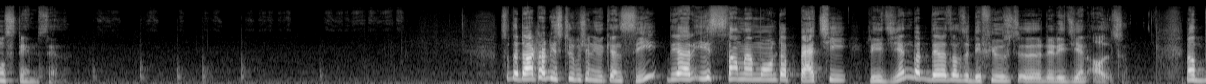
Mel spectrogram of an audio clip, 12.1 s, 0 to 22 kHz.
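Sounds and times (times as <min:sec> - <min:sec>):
stylus tapping on display: 0:00.9 - 0:03.5.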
